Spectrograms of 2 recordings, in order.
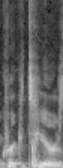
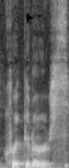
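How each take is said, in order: First: The stress is on the last syllable. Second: The stress is on the first syllable. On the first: The speaker calls it wrong. "You say Cricketers, like Mouseketeers. It's not" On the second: The speaker calls it right. "It's Cricketers"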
